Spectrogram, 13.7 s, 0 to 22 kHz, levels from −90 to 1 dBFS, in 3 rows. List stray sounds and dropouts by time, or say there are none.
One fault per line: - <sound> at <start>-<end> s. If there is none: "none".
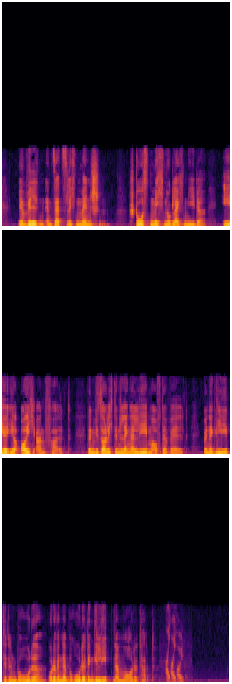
- chirp at 12.4-12.9 s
